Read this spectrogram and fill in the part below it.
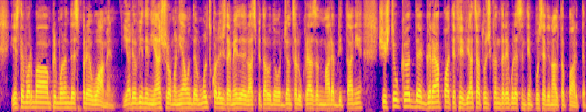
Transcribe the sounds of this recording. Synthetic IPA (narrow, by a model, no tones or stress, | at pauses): jʔe̞st̪e̞vo̞rbaɨnpɾimulɾɨnd̪ːe̞spɾe̞oamḛnʲjarjewvind̪injaʃro̞mɨnijaund̪e̞mult̪sʲko̞le̞d͡ʒd̪ejmejd̪d̪elaspit̪alud̪e̞urd͡ʒe̞nt̪səlukɾeazəɨnmaɾeabɾit̪anije̞ʃiʃt̪iwkəd̪e̞ɡɾeapoat̪e̞fivjat̪sat̪unt͡ʃʲkɨnd̪ɾe̞ɡulile̞sunt̪impuse̞d̪inalt̪əpa̰rt̪e̞̰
